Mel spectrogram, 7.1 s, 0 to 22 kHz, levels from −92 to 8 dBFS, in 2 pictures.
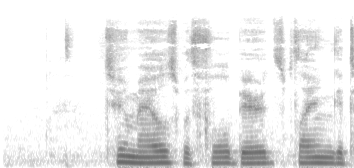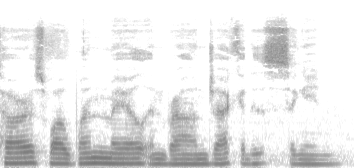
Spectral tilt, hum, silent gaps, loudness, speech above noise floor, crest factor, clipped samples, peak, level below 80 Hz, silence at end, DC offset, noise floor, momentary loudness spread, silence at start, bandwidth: -5 dB/octave; none; none; -41 LUFS; 32 dB; 16 dB; under 0.1%; -26 dBFS; -74 dBFS; 0.15 s; under 0.1%; -73 dBFS; 12 LU; 0.65 s; 14.5 kHz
